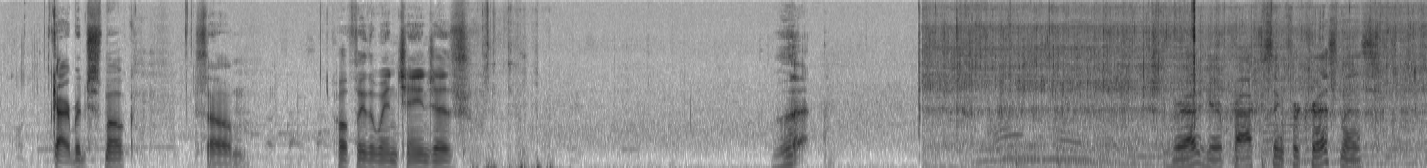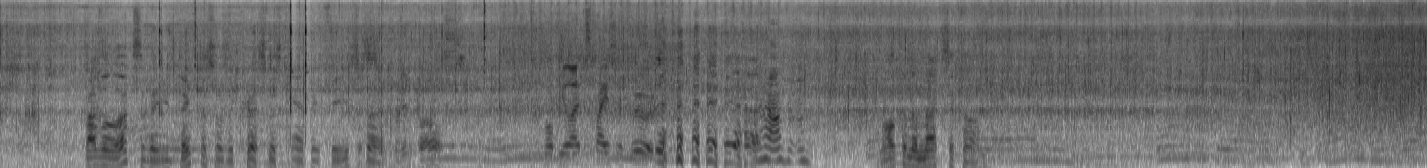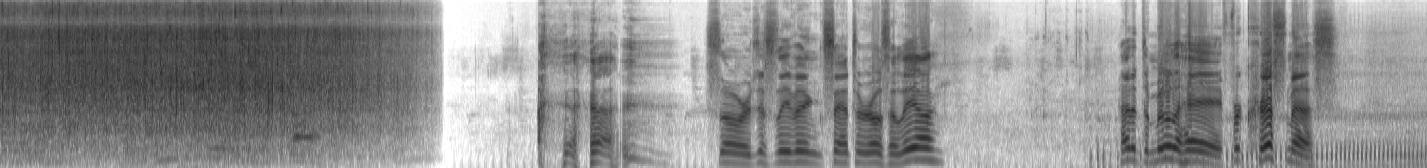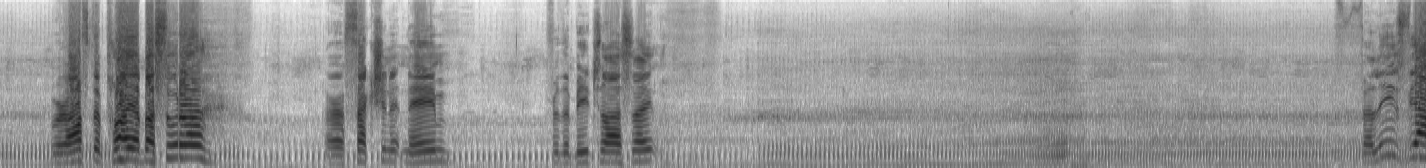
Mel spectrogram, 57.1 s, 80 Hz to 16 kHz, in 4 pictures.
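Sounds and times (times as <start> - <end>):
faint voices: 9.2 - 31.9
dirt bike engine running: 9.2 - 32.9, 39.1 - 57.0
food sizzling in a hot pan: 9.2 - 33.0.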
